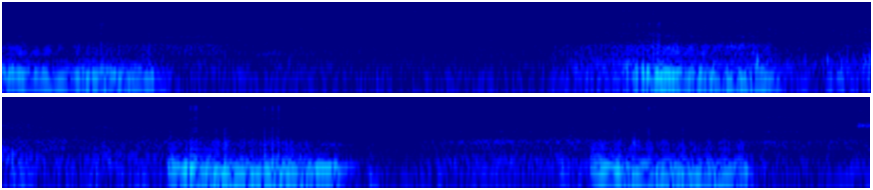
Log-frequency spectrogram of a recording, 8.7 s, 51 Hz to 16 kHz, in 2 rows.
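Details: Small sleeping dog snoring: loud, low rumbling snores repeating steadily at about 28 per minute, with quiet pauses between them.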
